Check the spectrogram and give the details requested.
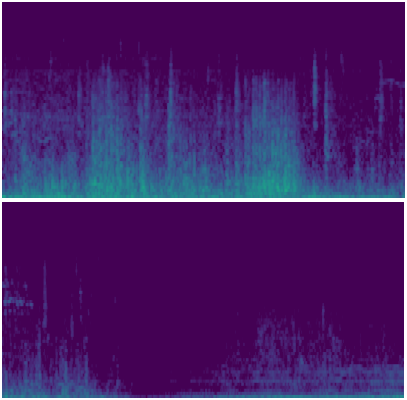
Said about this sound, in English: The Adriatic Sea is quiet, with barely a ripple disturbing the surface of the water.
